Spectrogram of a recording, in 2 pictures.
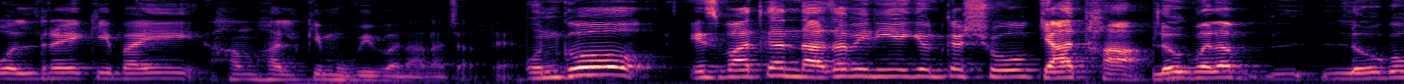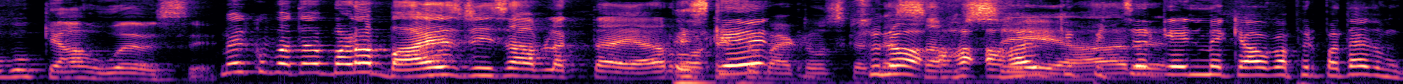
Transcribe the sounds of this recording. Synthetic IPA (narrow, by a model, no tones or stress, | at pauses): boːlɾɐɦɛ̃kibʱaːihɐmɦɐlkimuːʋibɐna̰ːna̰t͡ʃa̰ːɦt̪ḛɦɛ̰̃ːʊnko | ɪs̬baːt̪kaɐ̃nd̪aːzabʱinɐɦĩɦɛk̬iʊnkaʃoːkjaːt̪ʰaloːɡmɐt̪ləb̚loːɡõkokjaːɦuaɦɛʊsːḛːmɛ̃kopɐt̪ãːbɐɽabaːɪsd͡ʒɦɪsaːblɐɡ̚t̪aɦɛjaːɾɪɔːʈkemɛːʈõːsksʊnosɐɦɐsɦɐljiaːɪkt͡ʃːəɾkẽːɳɖmẽkjaːɦoːɡafʰɪɾpɐt̪aɦɛt̪ʊm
